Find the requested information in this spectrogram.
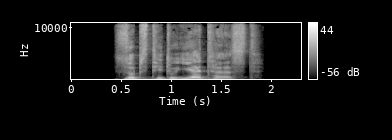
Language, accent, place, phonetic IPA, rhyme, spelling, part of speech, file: German, Germany, Berlin, [zʊpstituˈiːɐ̯təst], -iːɐ̯təst, substituiertest, verb, De-substituiertest.ogg
- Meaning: inflection of substituieren: 1. second-person singular preterite 2. second-person singular subjunctive II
